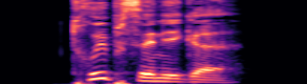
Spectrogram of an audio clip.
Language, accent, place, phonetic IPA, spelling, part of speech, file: German, Germany, Berlin, [ˈtʁyːpˌzɪnɪɡə], trübsinnige, adjective, De-trübsinnige.ogg
- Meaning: inflection of trübsinnig: 1. strong/mixed nominative/accusative feminine singular 2. strong nominative/accusative plural 3. weak nominative all-gender singular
